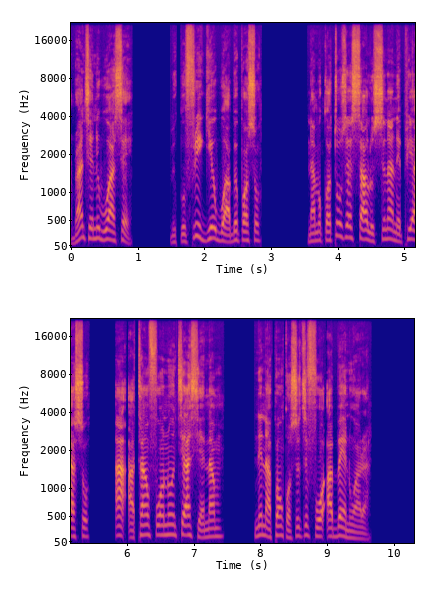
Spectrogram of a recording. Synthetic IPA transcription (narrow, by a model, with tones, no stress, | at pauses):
a˨bã˦ntʰɛ˨˦nʊ̃˦bu˨a˨sɛ˦˨ | mɪ̃˨ko˨fɾi˦˨ɡi˦e˦bu˨a˨bɪ˦pɔ˦sʊ˦ | nã˨mɪ̃˨kɔ˨tʊ˦s̬ɛ˦sa˦u˨lsu˦nã˨nɪ̃˨pʰɪ˦a˨sʊ˦ | a˨ʔa˨tʰã˦mfʊ˦ɔ˦nʊ̃˦n̩˦tʰɪ˦a˦sɪ˨ɛ˨nã˦m | nɪ̃˦nã˨pʰɔ̃˦ŋ˨kɔ˨sʊ˦tɪ˦fʊ˦ɔ˦ʔa˨bɛ˦˨nʊ̃˨a̰˨ɾa̰˨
